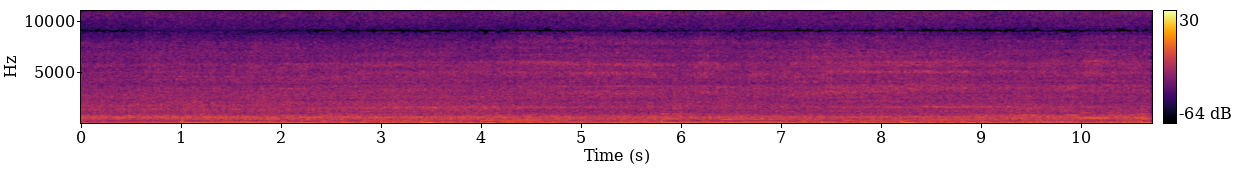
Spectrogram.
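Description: Water spray from a cleaning wand hissing onto the evaporator coil of a split-type air conditioner's indoor unit, over a steady low machine hum that grows stronger about a second in.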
